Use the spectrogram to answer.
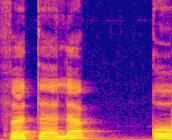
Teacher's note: قاف کے اوپر کڑی زبر ہے اور مد بھی ہے چھوٹا، تو اس کو تھوڑا سا زیادہ لمبا کریں گے، کھینچیں گے.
